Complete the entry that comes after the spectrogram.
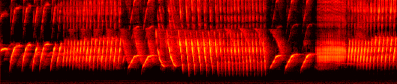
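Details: Energetic canary singing nonstop with rolling trills, a lure for young canaries: quick descending chirps, buzzy rattling rolls and bright repeated notes tumble together without pause, closing on a dense harsh trill.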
